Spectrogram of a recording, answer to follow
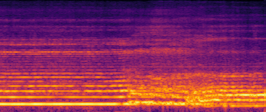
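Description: Yakshagana bhagavatike singing: a voice holds one long steady note, then slides and wavers through new pitches about two seconds in before settling on another held note.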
